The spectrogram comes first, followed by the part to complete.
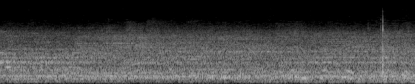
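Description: Steady background din of a busy indoor public space, with faint voices in the distance.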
